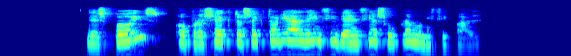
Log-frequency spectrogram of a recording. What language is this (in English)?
Galician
